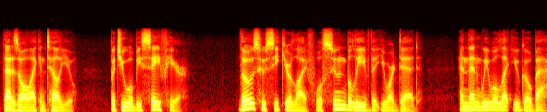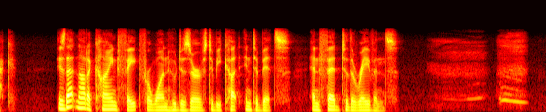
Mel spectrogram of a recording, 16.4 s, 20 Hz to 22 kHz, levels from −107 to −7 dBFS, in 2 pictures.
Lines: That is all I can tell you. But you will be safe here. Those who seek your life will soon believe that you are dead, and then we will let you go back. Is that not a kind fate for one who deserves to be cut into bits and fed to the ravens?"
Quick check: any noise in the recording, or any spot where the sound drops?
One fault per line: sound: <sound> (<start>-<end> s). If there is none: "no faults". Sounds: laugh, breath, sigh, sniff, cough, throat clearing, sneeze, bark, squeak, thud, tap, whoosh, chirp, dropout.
sound: sigh (14.6-16.2 s)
